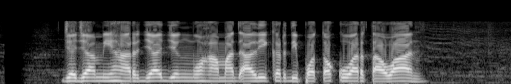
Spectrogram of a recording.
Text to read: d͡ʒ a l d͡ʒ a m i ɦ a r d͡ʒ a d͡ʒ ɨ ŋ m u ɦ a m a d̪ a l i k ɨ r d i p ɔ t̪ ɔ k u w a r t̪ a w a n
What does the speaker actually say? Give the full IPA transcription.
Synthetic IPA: d͡ʒ a d͡ʒ a m i ɦ a r d͡ʒ a d͡ʒ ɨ ŋ m u ɦ a m a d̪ a l i k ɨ r d i p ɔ t̪ ɔ k u w a r t̪ a w a n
